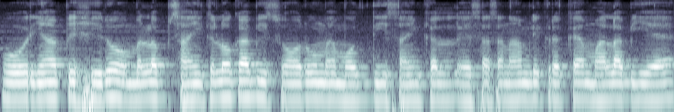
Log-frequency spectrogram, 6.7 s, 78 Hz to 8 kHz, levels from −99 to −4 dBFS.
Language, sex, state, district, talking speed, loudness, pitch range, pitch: Hindi, male, Rajasthan, Bikaner, 185 wpm, -14 LUFS, 130-135 Hz, 130 Hz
